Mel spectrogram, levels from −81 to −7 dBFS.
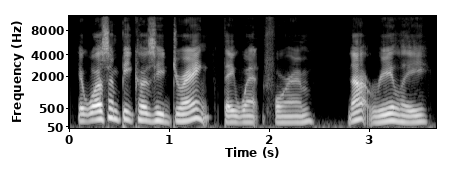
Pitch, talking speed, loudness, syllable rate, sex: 170 Hz, 180 wpm, -19 LUFS, 4.6 syllables/s, female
